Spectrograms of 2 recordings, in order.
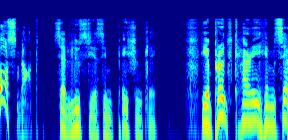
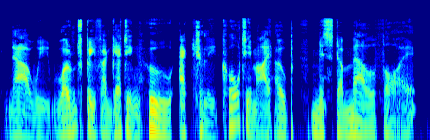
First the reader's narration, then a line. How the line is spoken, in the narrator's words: said Greyback menacingly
